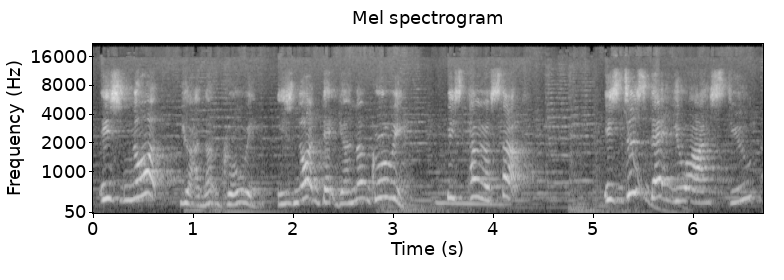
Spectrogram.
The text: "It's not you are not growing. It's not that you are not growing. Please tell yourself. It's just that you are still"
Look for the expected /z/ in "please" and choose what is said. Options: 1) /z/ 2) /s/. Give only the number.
2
